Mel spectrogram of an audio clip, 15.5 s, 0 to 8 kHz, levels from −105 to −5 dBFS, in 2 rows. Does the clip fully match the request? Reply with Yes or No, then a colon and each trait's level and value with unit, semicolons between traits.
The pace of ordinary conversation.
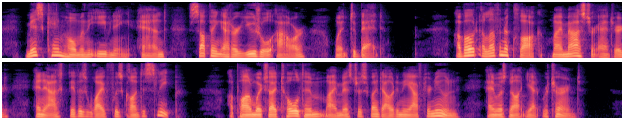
Yes: average, 180 wpm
